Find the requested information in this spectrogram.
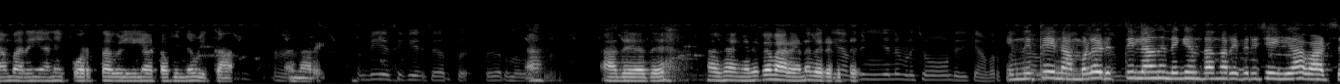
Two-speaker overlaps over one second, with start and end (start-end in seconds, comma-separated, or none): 10.1-12.0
